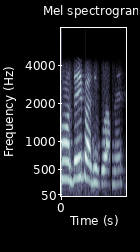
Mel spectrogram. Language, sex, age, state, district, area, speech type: Odia, female, 45-60, Odisha, Nabarangpur, rural, conversation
